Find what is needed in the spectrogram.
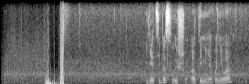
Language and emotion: Russian, neutral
